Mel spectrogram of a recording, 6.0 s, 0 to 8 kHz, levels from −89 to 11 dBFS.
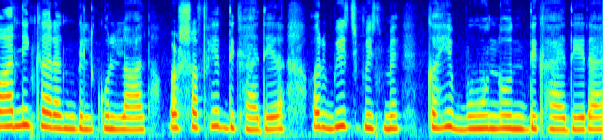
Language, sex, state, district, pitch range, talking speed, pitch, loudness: Hindi, female, Chandigarh, Chandigarh, 255-295 Hz, 220 wpm, 270 Hz, -14 LUFS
